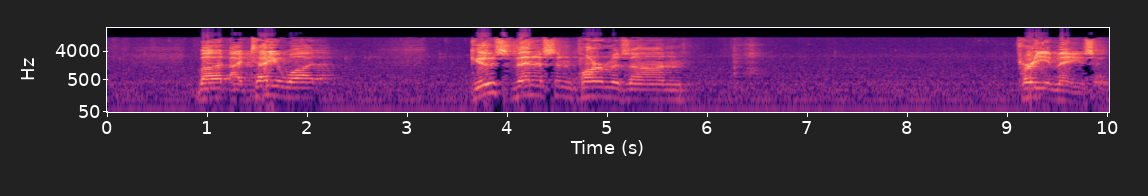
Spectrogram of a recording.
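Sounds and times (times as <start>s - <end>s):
steady low hum: 0.0s - 10.0s
knife and fork on ceramic plate: 6.2s - 6.6s.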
